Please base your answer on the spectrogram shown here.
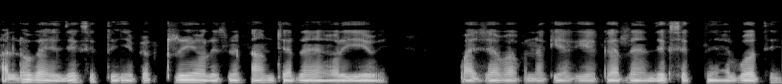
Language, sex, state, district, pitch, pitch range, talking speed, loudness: Hindi, male, Bihar, Araria, 95 Hz, 90-95 Hz, 230 wpm, -17 LUFS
